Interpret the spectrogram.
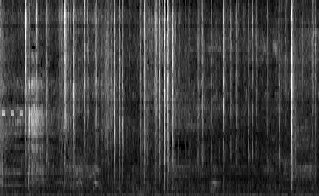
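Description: A bird calling quietly, over a steady low rumble and scattered faint clicks.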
